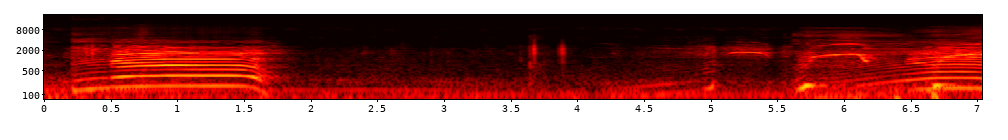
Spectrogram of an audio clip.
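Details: Calves on the first day of weaning bawl loudly in long harmonic moos, calling for their separated mothers, who come up to check on them; a bull is also nearby, and the calling is expected to last into the night.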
